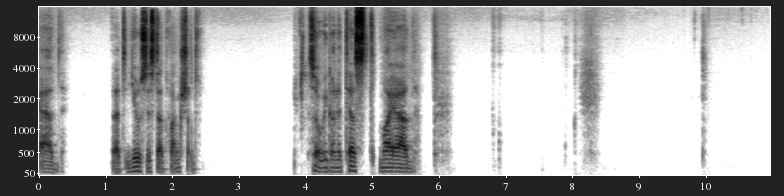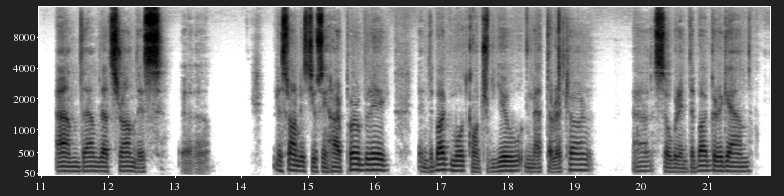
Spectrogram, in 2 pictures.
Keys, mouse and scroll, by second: 9.4 Down, 9.8 Down, 10.3 Up, 10.7 Left, 10.9 Left, 11.2 Left, 11.4 Left, 11.6 Left, 11.9 Left, 17.8 ctrl+u, 19.4 alt+Return.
